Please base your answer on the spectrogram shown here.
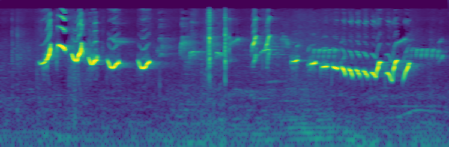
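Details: Varied white-rumped shama song used to coax a silent bird into singing: wavering whistled notes in a quick series, scratchy elements, then a fast undulating warble.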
